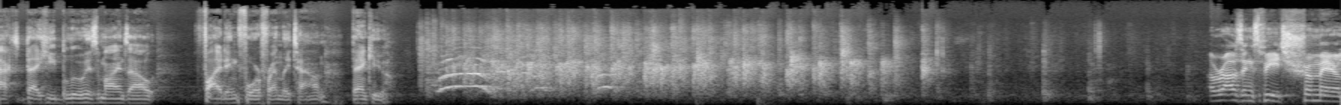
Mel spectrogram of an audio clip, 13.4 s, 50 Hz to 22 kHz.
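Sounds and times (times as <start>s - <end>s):
speech: 0.0s - 4.4s, 12.2s - 13.4s
scattered audience applause: 4.2s - 9.6s.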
